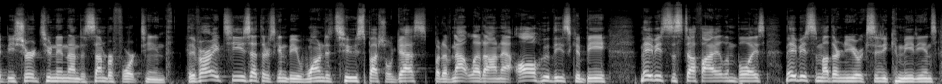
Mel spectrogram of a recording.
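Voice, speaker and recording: A man hosting a comedy news update in a brisk, jokey delivery. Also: a little high. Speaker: host.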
